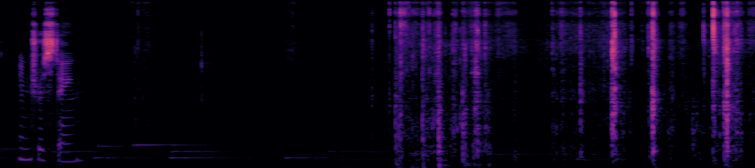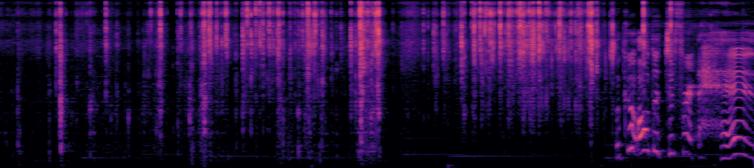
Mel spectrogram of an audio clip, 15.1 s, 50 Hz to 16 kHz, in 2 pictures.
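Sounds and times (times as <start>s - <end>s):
packaging clicks and crinkles: 3.8s - 14.5s.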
